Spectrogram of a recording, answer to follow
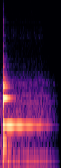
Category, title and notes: Sound effects > Objects / House appliances
TOONImpt-Blue Snowball Microphone Bonk, Metal Nicholas Judy TDC
A metal bonk.
Blue-brand, Blue-Snowball, bonk, cartoon, metal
